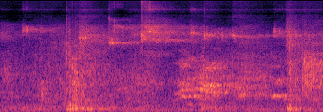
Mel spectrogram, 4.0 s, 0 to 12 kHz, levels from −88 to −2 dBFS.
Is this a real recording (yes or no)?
no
